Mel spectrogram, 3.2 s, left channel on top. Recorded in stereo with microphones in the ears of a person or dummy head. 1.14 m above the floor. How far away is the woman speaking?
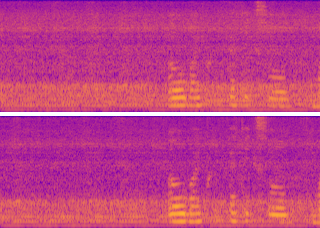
About 1.9 m.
